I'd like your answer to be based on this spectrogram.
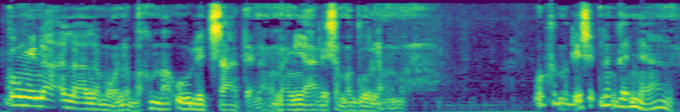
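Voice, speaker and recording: An actor in a radio drama playing an earnest, reassuring young doctor who is a persuasive suitor. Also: male voice, on the low side, big pitch swings, normal speed, creaky, mellow, breathy edge, no echo, exaggerated voice. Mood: pleading, reassuring. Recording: dull lo-fi radio, faint noise.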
